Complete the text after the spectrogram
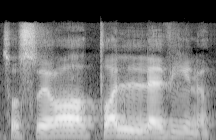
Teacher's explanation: when we're continuing from a word, we're going to skip the alif al-wasl. So sirata al-ladhina, ta straight to the lam.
